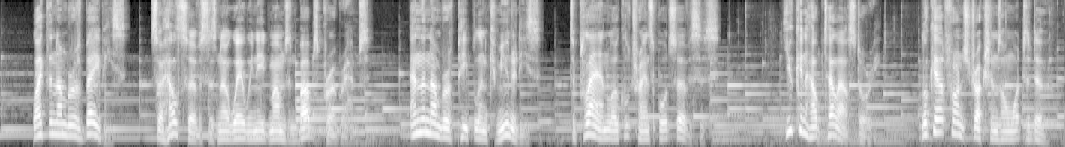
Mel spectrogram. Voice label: Census is coming Indigenous radio English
